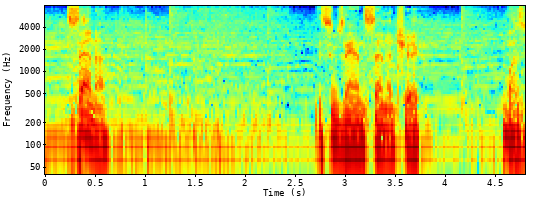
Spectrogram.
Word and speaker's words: Senna: Senna.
